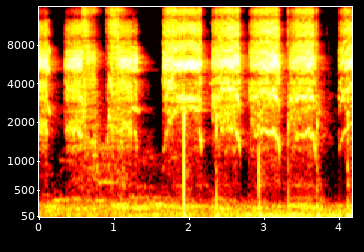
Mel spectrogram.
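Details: Long-tailed shrike kept for song tutoring (masteran): harsh, buzzy, rasping bursts about half a second long, repeated roughly twice per second, separated by short gaps, with a faint low hum underneath.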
